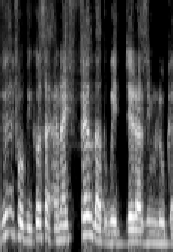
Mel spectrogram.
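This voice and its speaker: Somewhat breathy, a man with a Spanish accent talks fairly quickly, his pitch swinging very widely. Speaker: poet. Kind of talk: casual chat. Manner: halting.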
